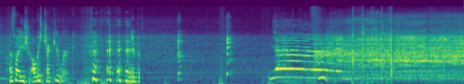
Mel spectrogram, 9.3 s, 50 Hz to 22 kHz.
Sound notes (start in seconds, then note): 1.8 laugh; 6.9 clap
